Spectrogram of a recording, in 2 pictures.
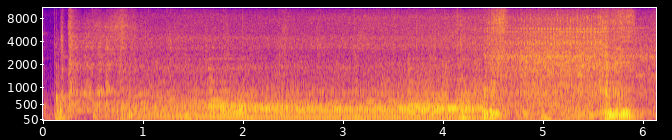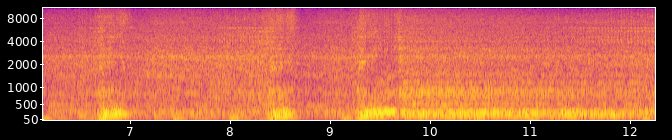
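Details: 2018 BMW 540i xDrive, first startup right after installing a Dinan cold air intake, strut brace still off: brief crank, clean catch, steady idle with a few sharp throttle blips; startup sounds healthy.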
